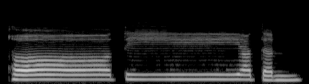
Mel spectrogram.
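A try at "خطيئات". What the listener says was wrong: আপু খয়ে তো টান নাই, খেয়াল করেন। সাথে পড়েন। খতি এতান। আপু একটু খেয়াল করেন, খ জবর খ, এটা কি বলেন তো? খ জবর খ, এটা কি? না, তাহলে আপনি টানতেছেন কেন? টানবেন না, সিম্পল পড়বেন।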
